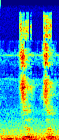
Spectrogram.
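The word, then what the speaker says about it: つ: 쯔. 요 발음 너무 이것저것 말썽이네요. 한국어의 치읓 발음은 아닌 거. 치읓하고 된 발음, 쌍지읒 발음이 중간 발음. 그래서 츠보다는 조금 강하게 발음이 쯔 하셔야 되고 하행은 숨을 그냥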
